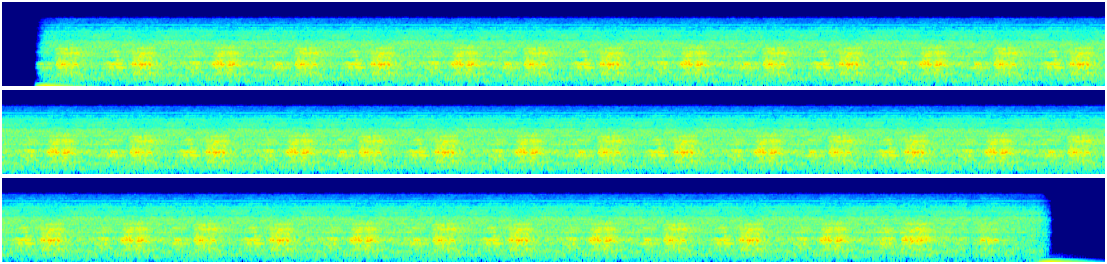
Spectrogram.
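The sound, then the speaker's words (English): A Labrador with partial laryngeal paralysis pants rapidly and steadily, each quick breath carrying a harsh, raspy inspiratory stridor on the inhale, the rhythm unbroken for the whole stretch with no voices. “Listen to the inspiratory stridorous component of the respiratory sounds of a panting Labrador with partial laryngeal paralysis.”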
